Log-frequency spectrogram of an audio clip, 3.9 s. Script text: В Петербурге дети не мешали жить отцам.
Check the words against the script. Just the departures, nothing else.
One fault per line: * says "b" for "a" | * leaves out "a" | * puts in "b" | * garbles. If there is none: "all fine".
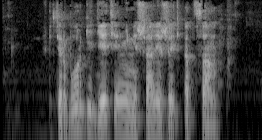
all fine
